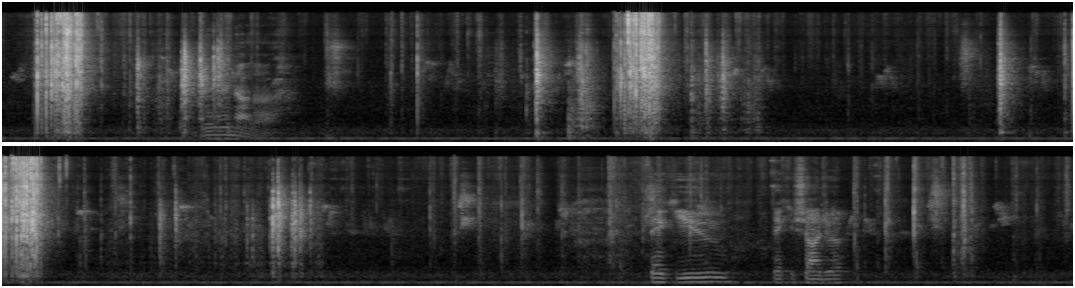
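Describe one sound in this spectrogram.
Cards or paper rustle and tap on a table.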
